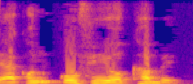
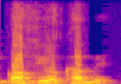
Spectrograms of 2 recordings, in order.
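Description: First: Slow, leaning hard on কফিও, with the ও drawn out; slow, press the emphatic ও in কফিও; stress on কফিও. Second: Said in the usual way. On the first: Shown as a demonstration. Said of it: "তো জোর বোঝাচ্ছে". (কফিও শব্দে জোর, ধীরে) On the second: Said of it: "মানে কি?".

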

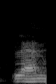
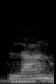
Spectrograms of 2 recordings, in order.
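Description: First: প্ল্যান with the "a" of "cat"; right pronunciation. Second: প্ল্যান with open "aa", as "plaan"; wrong pronunciation. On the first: Teacher telling what must be said, English "ae". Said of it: "বলতে হবে". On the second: Teacher telling what must not be said, "plaan". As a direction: say প্ল্যান rhyming with "khan". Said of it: "বলা যাবে না". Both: Shown as a demonstration.

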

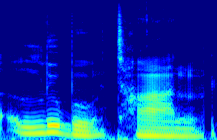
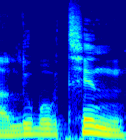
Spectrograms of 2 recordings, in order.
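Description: First: "Louboutin" ending in an open "tahn"; correct pronunciation. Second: "Louboutin" ending in a "tin" sound; mistaken pronunciation. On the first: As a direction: say "Louboutin" slowly as loo-boo-TAHN. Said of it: "thật sự nó là". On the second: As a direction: say "Louboutin" as loo-boo-TIN. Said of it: "các bạn nghĩ phát âm nó là". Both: Shown as a demonstration.

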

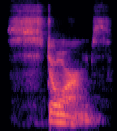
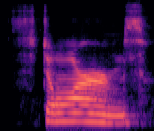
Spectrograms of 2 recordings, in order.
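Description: First: Said in the usual way. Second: "Storms" stretched slowly, sound by sound. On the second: Shown as a demonstration. Teacher to pupils: "Storms" sounded out slowly. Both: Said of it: "I'm gonna sound them out".

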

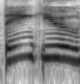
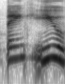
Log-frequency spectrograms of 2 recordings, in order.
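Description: First: Said in the usual way. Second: Slow "thank you" leaning on "you"; "you" stressed and drawn out. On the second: Real, not acted. Letter turns the thanks around.

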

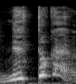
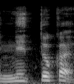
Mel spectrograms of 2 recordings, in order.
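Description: First: Higher, louder snapped comeback; irritated retort to his mother; mock angry retort. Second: Said in the usual way. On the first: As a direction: bite back like you're fed up. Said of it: "切れた俺". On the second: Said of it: "言って、".

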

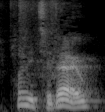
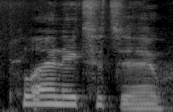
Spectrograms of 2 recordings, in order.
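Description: First: Said in the usual way. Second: "Plenty to do" high and slowly stretched; high drawn-out repeat. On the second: Real, not acted. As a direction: sing "Plenty to do" out high and slow.

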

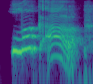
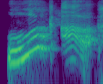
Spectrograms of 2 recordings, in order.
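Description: First: Excited call. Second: Said in the usual way. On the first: Shown as a demonstration. Echo read, second take.

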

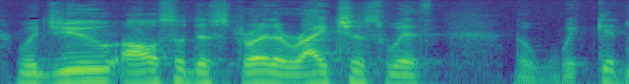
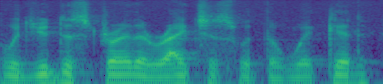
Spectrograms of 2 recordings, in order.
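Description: First: Louder, rising plea on "you"; pleading question. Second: Said in the usual way. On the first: Acted. Preacher voicing Abraham questioning God, loud pleading rise. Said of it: "he basically is gonna ask God". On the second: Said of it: "he asked for both".

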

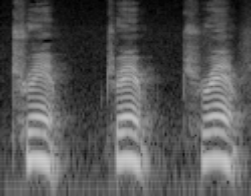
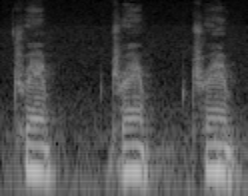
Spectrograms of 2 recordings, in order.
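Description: First: Loud, higher, rhythmic footfalls; marching up close. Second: Soft, rhythmic footfalls in single words; distant marching. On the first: Narrator imitating soldiers now arriving, loud and rhythmic. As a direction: punch each word like boots right beside you. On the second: Narrator imitating soldiers heard in the distance, soft and rhythmic. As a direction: chant it softly like far-off marching. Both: A narrator's reading.

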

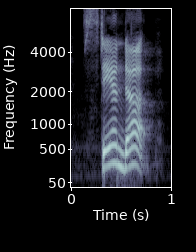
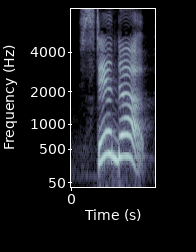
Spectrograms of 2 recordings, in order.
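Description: First: Raised, higher command; shouted order. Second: Loud, very high-pitched yell; yelled order. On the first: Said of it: "what he was shouting". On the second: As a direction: yell the command at full force. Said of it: "he was yelling even more loudly". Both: A narrator's reading.

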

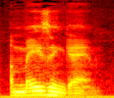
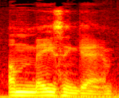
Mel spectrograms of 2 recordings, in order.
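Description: The two takes are said the same way.

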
